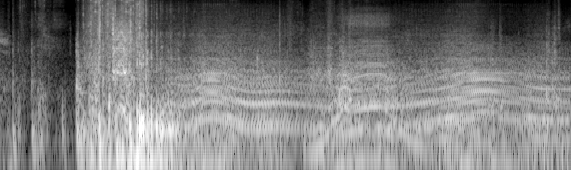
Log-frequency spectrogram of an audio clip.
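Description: A car engine starts and hums, rising and falling as it drives.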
